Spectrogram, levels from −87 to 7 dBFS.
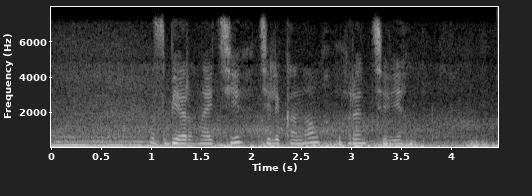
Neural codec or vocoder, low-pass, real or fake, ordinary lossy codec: none; 7.2 kHz; real; Opus, 64 kbps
